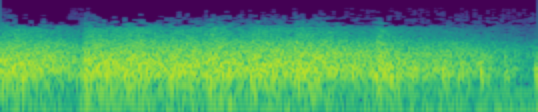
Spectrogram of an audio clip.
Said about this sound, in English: Gunman's victim staggered a couple of steps and dropped behind the shed, while the Lone Ranger and Tonto, dashing downhill, maintained gunfire at the distant rock pile.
